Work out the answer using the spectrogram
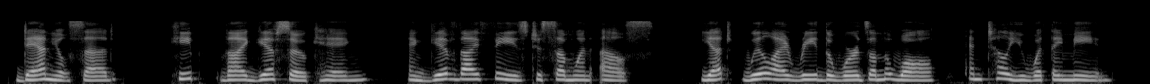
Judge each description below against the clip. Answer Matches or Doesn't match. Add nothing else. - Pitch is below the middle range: Doesn't match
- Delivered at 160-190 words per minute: Matches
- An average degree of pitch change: Matches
